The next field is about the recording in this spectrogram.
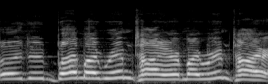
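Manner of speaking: very high, slow, drawn-out broken English. Retelling a mocking impression of a brother selling tires: imitating his broken English. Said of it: "I did an impression of him".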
